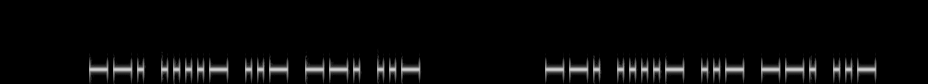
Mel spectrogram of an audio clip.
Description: Morse code, heard as a keyed tone, about 20 wpm, 700 Hz. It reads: G4UGU G4UGU
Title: DXCC-100 Call Signs - 5 Characters - Repeated 2x - 20wpm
